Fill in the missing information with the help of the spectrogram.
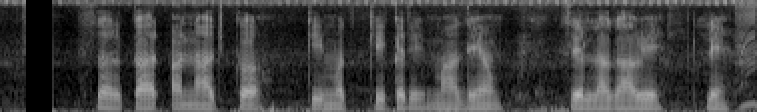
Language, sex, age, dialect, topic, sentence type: Bhojpuri, male, 18-24, Western, agriculture, question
